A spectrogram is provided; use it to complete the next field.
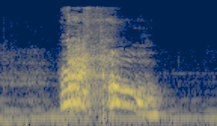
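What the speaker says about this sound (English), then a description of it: "I'm gonna sneeze." A single sneeze bursts out, loud and close, with a sharp breathy onset and a trailing voiced tail, then quiet.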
